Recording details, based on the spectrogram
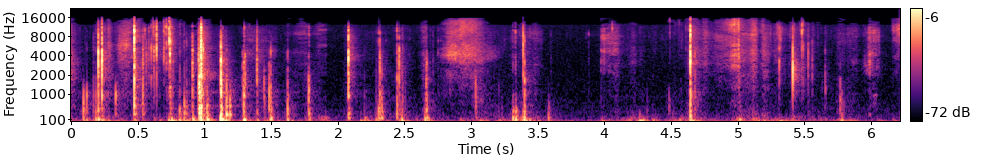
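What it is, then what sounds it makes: Empty kraft paper bag being crinkled. An empty brown kraft paper bag with handles is held in both hands while fingertips rub and crinkle its flat surface. Dry, sharp crackles and crisp tearing-like rustles come in quick bursts over a soft low rumble, with brief bright hissing swells between them. Each crackle stops almost instantly.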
